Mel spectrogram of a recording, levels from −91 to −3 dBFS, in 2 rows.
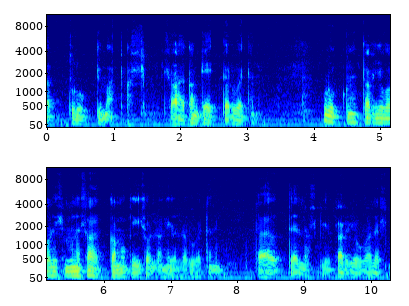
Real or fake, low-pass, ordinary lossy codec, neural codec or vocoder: fake; 9.9 kHz; none; codec, 44.1 kHz, 7.8 kbps, DAC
